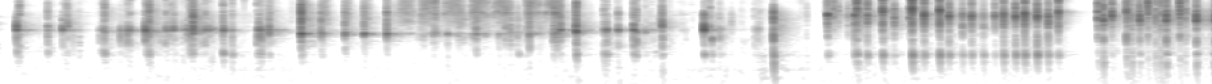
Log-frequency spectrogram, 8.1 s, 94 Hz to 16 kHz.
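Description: Long nails rapidly tap and scratch a small, hollow, handheld white plastic Mario Badescu facial spray bottle, producing dozens of quick, dry clicks and scrapes. The sound is bright and high-pitched with a faint ringing tone around 2.6 kHz, and the tapping grows denser and faster toward the end.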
